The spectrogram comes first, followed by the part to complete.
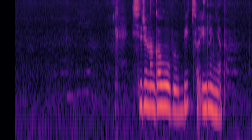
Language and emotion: Russian, neutral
